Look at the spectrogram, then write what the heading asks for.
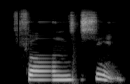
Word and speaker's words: Feng Xin: So I would suggest just think of it like a U and just say Feng. So this would be Feng Xin.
